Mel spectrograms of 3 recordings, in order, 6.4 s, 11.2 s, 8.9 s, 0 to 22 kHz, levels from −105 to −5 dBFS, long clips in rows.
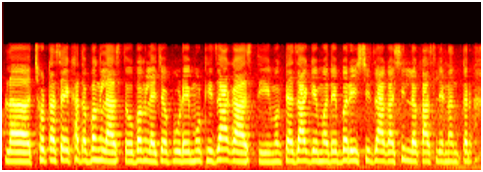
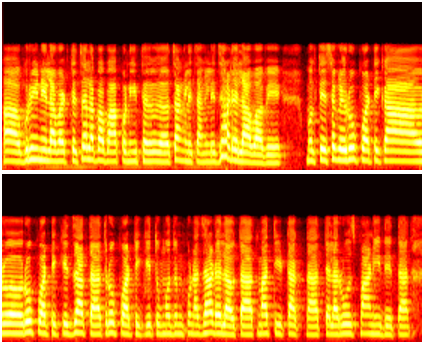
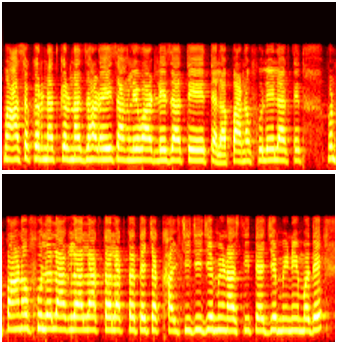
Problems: none marked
